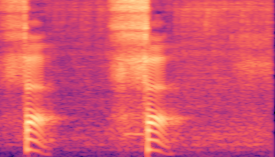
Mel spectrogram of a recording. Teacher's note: Birinci məxrəc fə hərfinin çıxdığı məxrəcdir. Yəni yuxarı kəsici dişlərə alt dodağın yəni yaş yerini, yəni iç tərəfini təqribən vurmaqla, vurmaqla yəni bu səs fə hərfinin səsi ortaya çıxır və bu cür səslənir.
